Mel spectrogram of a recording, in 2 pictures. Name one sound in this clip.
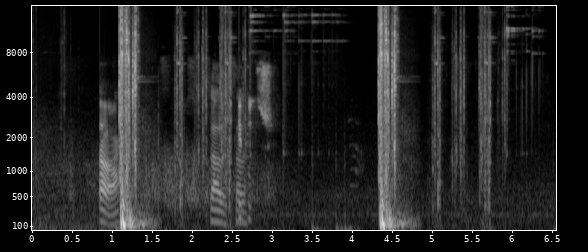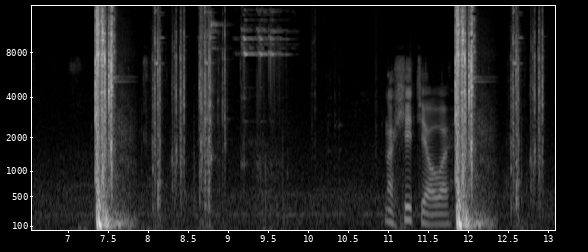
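A rifle fires single loud shots with a sharp echo.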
